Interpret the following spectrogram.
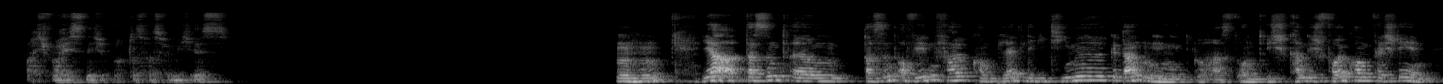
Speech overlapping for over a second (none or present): none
